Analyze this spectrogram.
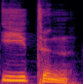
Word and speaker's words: eaten: en inglés es eaten se pronuncia con un sonido I largo al principio la a no se pronuncia y la e del final es muy suave eaten eaten a ve incluso escucharás que pronuncian el final haciendo un golpe de aire con la nariz y suena como it ETN el verbo terminar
